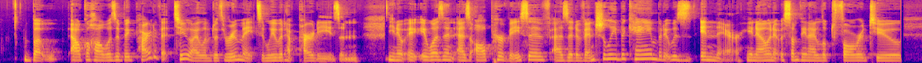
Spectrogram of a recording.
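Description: With an animated, enthusiastic tone, a woman talks at a fairly quick pace in a fairly low pitch with ordinary pitch variation. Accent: American. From Virginia, US. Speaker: physical therapist and recovery coach. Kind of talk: interview conversation.

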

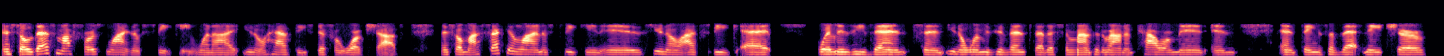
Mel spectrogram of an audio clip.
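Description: A woman's very deep, low-pitched voice in an American accent, monotone and flat in intonation, at a moderate pace. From New York. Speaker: author and self-publishing coach. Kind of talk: radio interview. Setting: phone call.

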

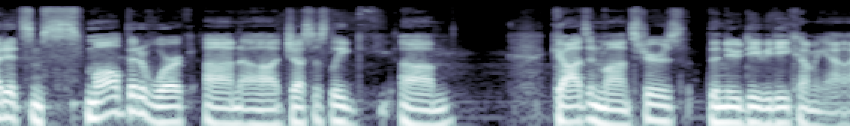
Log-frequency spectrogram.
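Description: On a very clean recording with a silent background, a man talks at a fairly low pitch with ordinary pitch variation. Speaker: comic book artist. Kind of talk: casual chat. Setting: studio.

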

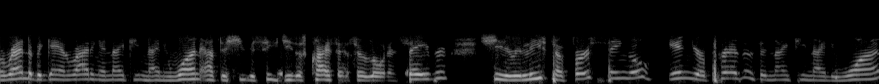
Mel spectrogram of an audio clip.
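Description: An ordinary speaking voice from a woman, fairly high in pitch, at a moderate pace with ordinary pitch variation. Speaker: radio host. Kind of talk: casual chat.

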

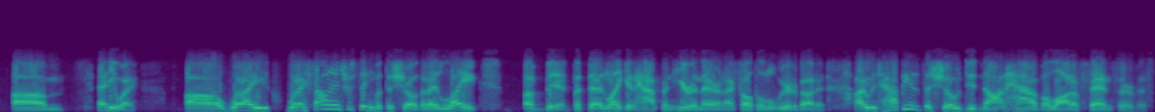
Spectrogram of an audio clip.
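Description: This man has a plain, everyday voice, pitched fairly high, with lively intonation. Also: fairly quick pace. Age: 20s. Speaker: podcast host. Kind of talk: casual chat. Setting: audio-only recording.

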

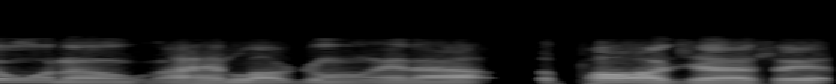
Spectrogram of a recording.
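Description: A man with a Southern US accent speaks at a medium pitch with ordinary pitch variation. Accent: Southern US drawl. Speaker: radio show host.

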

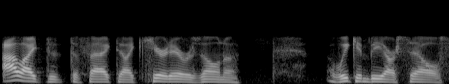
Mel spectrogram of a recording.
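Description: Here a man speaks at a medium pitch with ordinary pitch variation. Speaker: college football head coach. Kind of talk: casual interview storytelling.

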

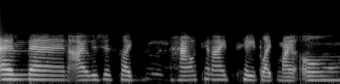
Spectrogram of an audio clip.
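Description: A woman with an American accent, a normal speaking voice, medium pitch and a moderate pace. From New York City. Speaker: hip-hop artist. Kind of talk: radio interview. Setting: phone call.

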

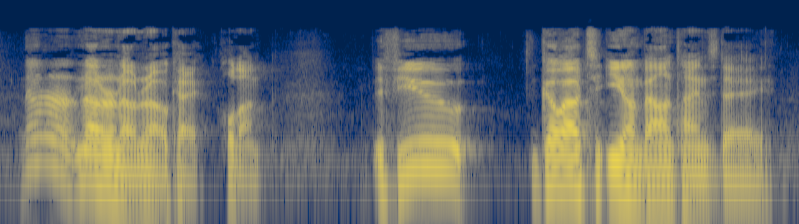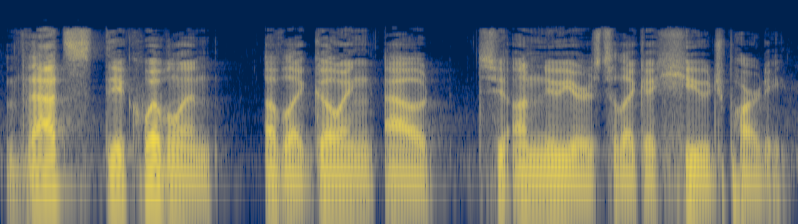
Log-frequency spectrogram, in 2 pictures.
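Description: In an American accent, a man speaks at a moderate pace and fairly low pitch over a quiet background. His tone is bright and sharp, with lively intonation. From California (Santa Cruz). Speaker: podcast co-host. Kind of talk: casual chat.

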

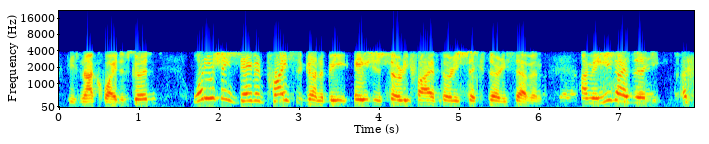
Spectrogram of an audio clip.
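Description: This man's high-pitched voice swings very widely in pitch and loudness as he talks at a fairly slow pace. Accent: American. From Long Island, New York. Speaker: caller. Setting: phone call.

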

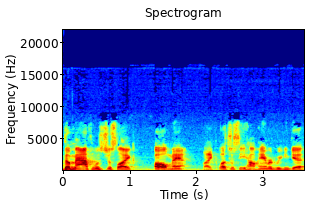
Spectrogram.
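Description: A man speaks with high pitch and very wide pitch swings. His pace is fairly quick. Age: 30s. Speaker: podcast co-host. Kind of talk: casual chat. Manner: animated.

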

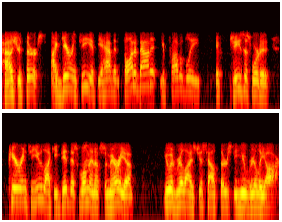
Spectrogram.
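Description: An ordinary speaking voice goes along at a moderate pace with ordinary pitch variation. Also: man, fairly high pitch for a man. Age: 50s. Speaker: pastor and radio host. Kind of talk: sermon. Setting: live radio broadcast with call-ins.

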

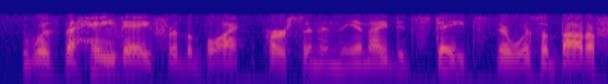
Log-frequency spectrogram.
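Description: Here is an ordinary speaking voice: a man with an American accent, medium pitch, ordinary pitch variation and a moderate pace. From northern US. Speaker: radio network owner. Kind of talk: casual chat.

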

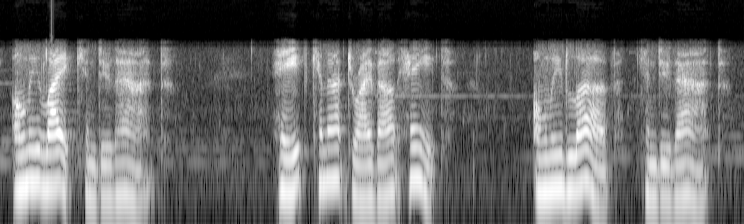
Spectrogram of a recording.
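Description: Very slowly and with long, frequent pauses, a woman speaks in a calm, soothing tone at a fairly low pitch with ordinary pitch variation, music playing behind her. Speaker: guided meditation host and color therapist. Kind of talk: guided meditation. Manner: slow, calm, soothing, gently paced with pauses; soft-spoken, serene, instructive.

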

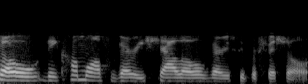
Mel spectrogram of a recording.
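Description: In a New York accent, a woman with a very deep, low pitch speaks at a fairly slow pace with ordinary pitch variation. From Brooklyn, New York. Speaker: romance author. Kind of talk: interview.

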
